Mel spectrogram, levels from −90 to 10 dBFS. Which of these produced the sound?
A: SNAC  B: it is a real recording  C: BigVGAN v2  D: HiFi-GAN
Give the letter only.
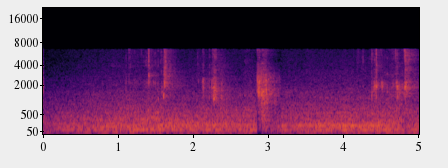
B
